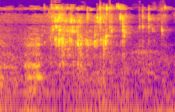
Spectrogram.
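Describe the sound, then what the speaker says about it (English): Milk is poured into Greek yogurt for a rocky road cake batter, a short soft liquid trickle and splash that is faint and close. "you're going to pour that into your Greek yogurt"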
